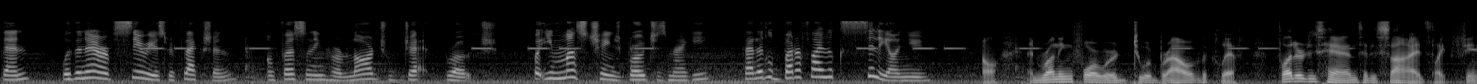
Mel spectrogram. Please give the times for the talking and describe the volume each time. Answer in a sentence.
You can hear the talking from 0.0 to 14.7 s, at a steady volume.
